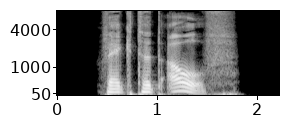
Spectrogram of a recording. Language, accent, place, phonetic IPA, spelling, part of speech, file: German, Germany, Berlin, [ˌvɛktət ˈaʊ̯f], wecktet auf, verb, De-wecktet auf.ogg
- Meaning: inflection of aufwecken: 1. second-person plural preterite 2. second-person plural subjunctive II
